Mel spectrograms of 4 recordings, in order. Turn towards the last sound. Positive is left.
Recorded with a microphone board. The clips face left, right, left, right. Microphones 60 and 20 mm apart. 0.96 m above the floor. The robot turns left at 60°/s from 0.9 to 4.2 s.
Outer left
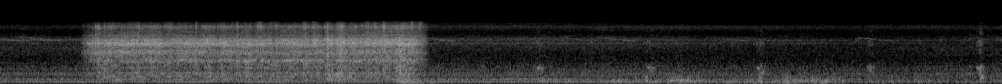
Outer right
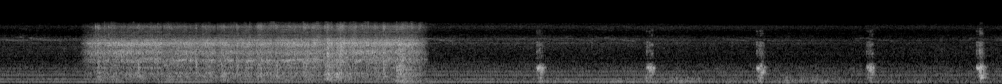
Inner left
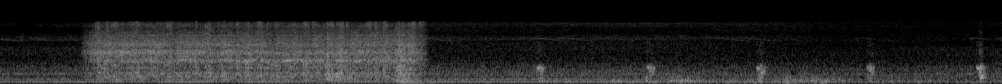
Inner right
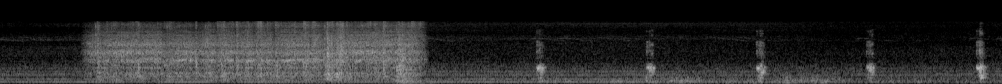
turn(degrees=-60)  # may be behind; listen again after turning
